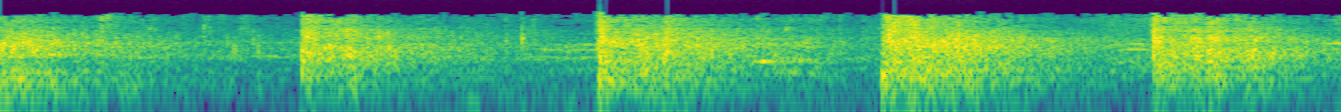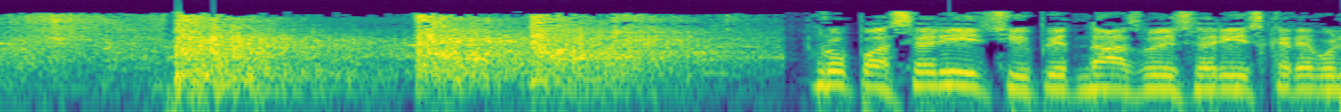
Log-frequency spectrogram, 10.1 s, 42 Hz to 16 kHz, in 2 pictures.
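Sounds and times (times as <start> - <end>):
gunshots at anti-government demonstrations in Syria: 0.0 - 8.0
indistinct shouting voices of protesters: 0.0 - 8.0
large protesting crowd roaring at anti-government demonstrations in Syria: 0.0 - 8.0
speech: 8.1 - 10.0.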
